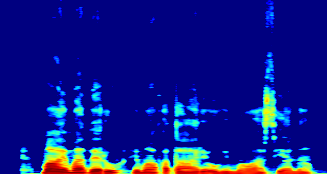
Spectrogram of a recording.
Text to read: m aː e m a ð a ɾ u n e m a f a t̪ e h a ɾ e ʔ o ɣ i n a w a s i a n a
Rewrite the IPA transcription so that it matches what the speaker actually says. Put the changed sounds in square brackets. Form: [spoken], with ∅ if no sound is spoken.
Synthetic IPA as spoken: m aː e m a ð [ɛ] ɾ u n e m a f a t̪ [a] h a ɾ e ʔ o ɣ i [m] a w a s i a n a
